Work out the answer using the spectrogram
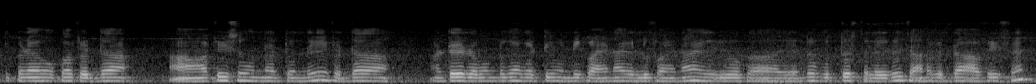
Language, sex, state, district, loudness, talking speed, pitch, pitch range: Telugu, male, Andhra Pradesh, Srikakulam, -26 LUFS, 125 wpm, 160 Hz, 155-165 Hz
